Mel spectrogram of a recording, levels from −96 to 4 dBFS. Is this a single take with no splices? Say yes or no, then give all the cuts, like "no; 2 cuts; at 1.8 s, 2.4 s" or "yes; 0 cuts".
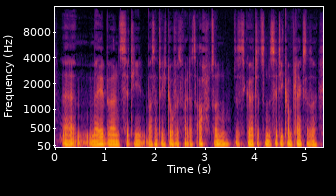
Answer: no; 1 cut; at 3.6 s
